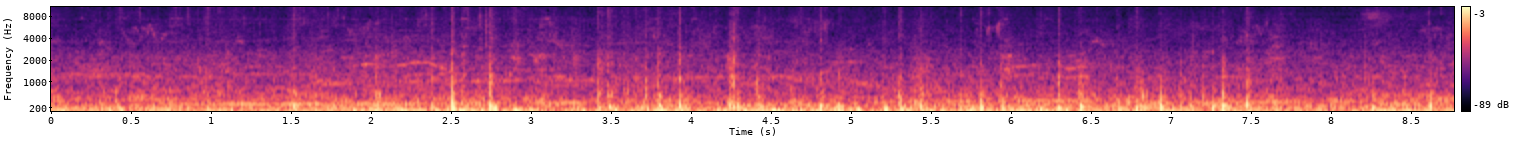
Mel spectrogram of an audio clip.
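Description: Hoofbeats of a show-jumping horse cantering on a sand arena, a run of repeated thuds.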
